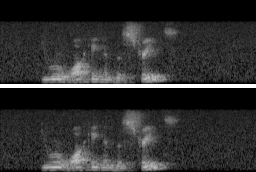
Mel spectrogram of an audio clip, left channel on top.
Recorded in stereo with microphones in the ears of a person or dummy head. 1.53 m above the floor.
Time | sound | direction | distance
0.4 | a man speaking | 15° right (ahead or behind) | 2.5 m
